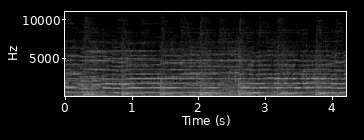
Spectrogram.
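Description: A blues harmonica, played into a handheld microphone, holding long wailing notes over a live band with a steady drum beat.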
